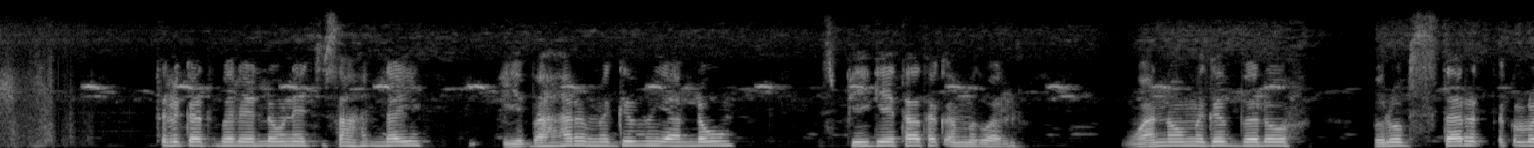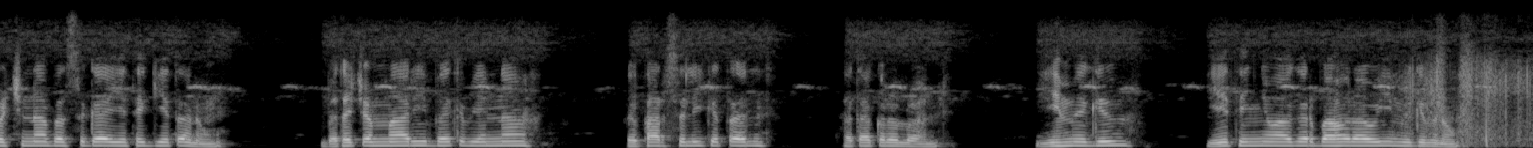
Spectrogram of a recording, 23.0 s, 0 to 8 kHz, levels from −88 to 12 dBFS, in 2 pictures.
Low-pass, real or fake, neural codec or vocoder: 7.2 kHz; real; none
